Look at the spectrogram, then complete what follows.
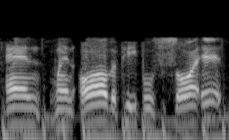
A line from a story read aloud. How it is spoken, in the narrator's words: they shouted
